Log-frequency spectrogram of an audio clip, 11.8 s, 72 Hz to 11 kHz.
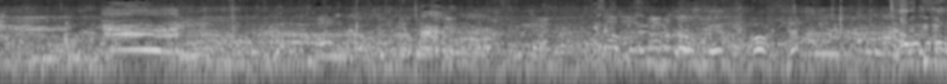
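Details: Young bulls and heifer calves at a livestock market where a Faridpur farmer is buying, 4 September 2024: several overlapping rising-and-falling moos from many calves, amid constant bargaining voices and crowd chatter.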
